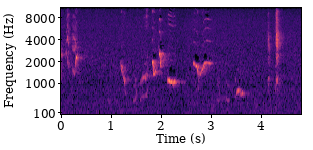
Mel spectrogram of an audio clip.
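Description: A butcherbird sings short, fluty whistled phrases with sliding notes, some rising and some falling, separated by brief pauses, with a few sharp clicks.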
